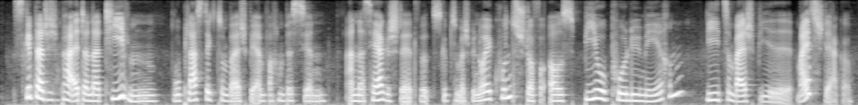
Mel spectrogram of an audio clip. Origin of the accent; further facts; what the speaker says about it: Offenburg area, Baden-Württemberg, Germany; ich komme aus der Gegend hier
